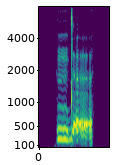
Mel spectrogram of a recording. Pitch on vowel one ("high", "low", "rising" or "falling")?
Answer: falling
